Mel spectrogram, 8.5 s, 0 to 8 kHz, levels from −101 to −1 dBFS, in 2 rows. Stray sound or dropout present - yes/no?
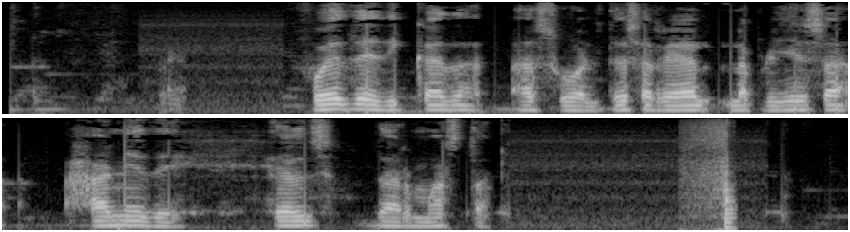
yes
